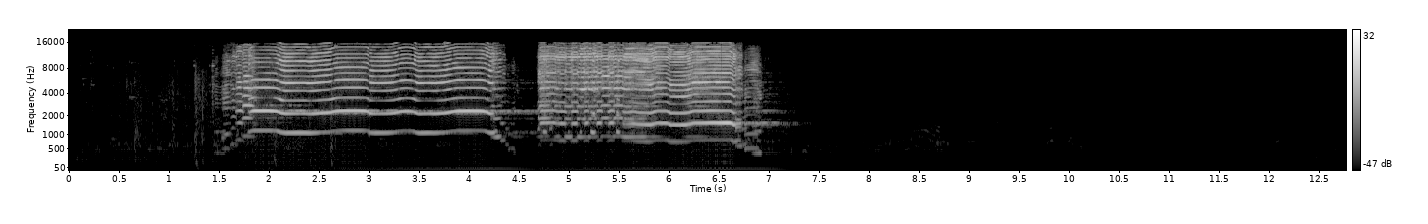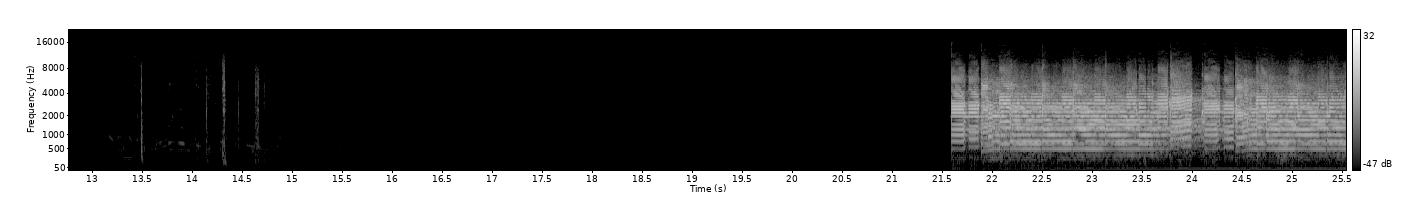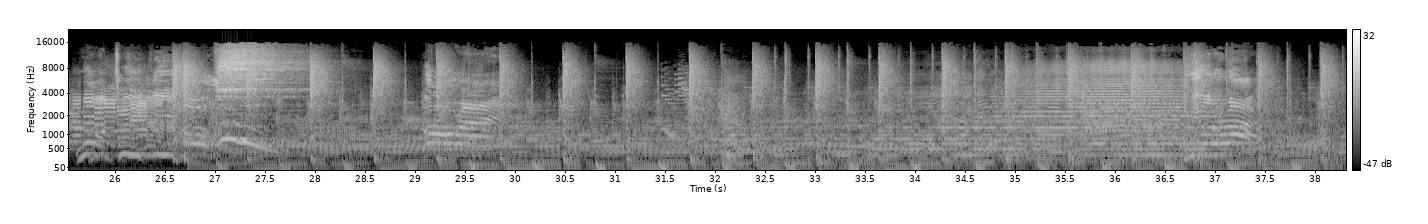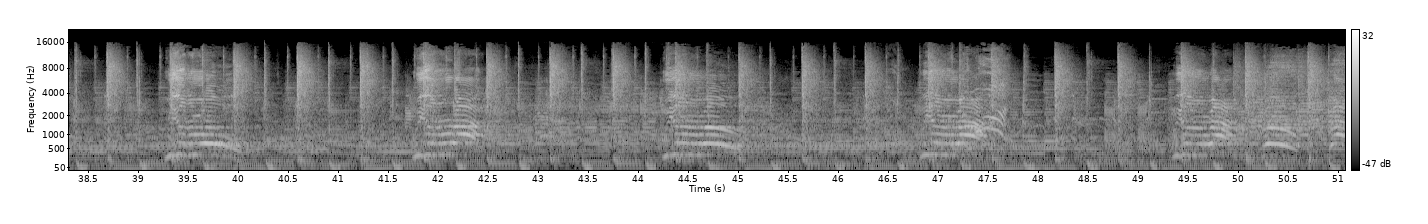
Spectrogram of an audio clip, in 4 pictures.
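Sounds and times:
harmonica chords: 1.7 - 7.1, 21.6 - 51.0.

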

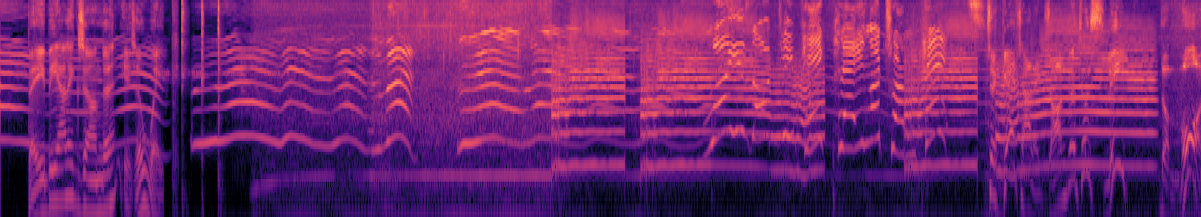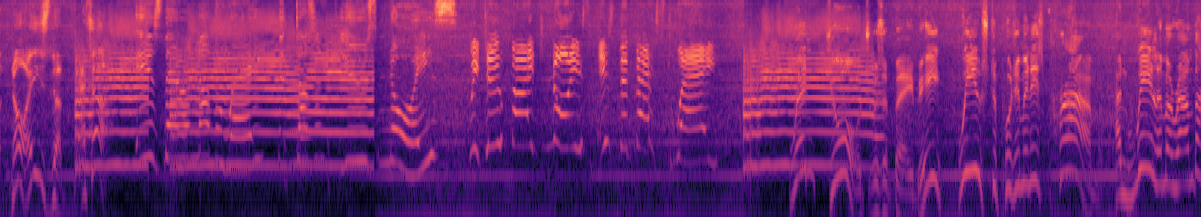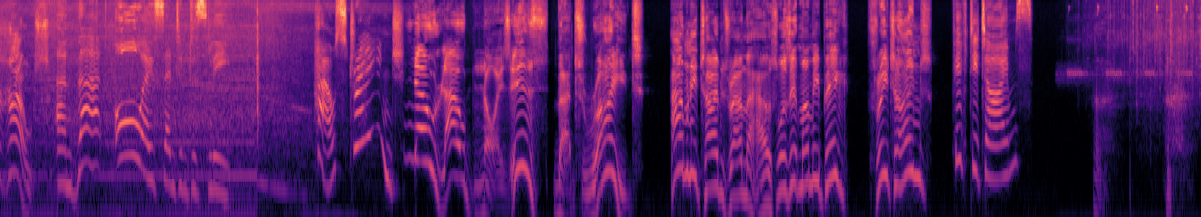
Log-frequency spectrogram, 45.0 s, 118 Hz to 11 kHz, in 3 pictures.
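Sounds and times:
trumpet long note: 6.6 - 14.7, 15.4 - 19.8, 24.2 - 27.6
vacuum cleaner hum: 11.2 - 34.4
crickets chirping: 43.2 - 45.0.

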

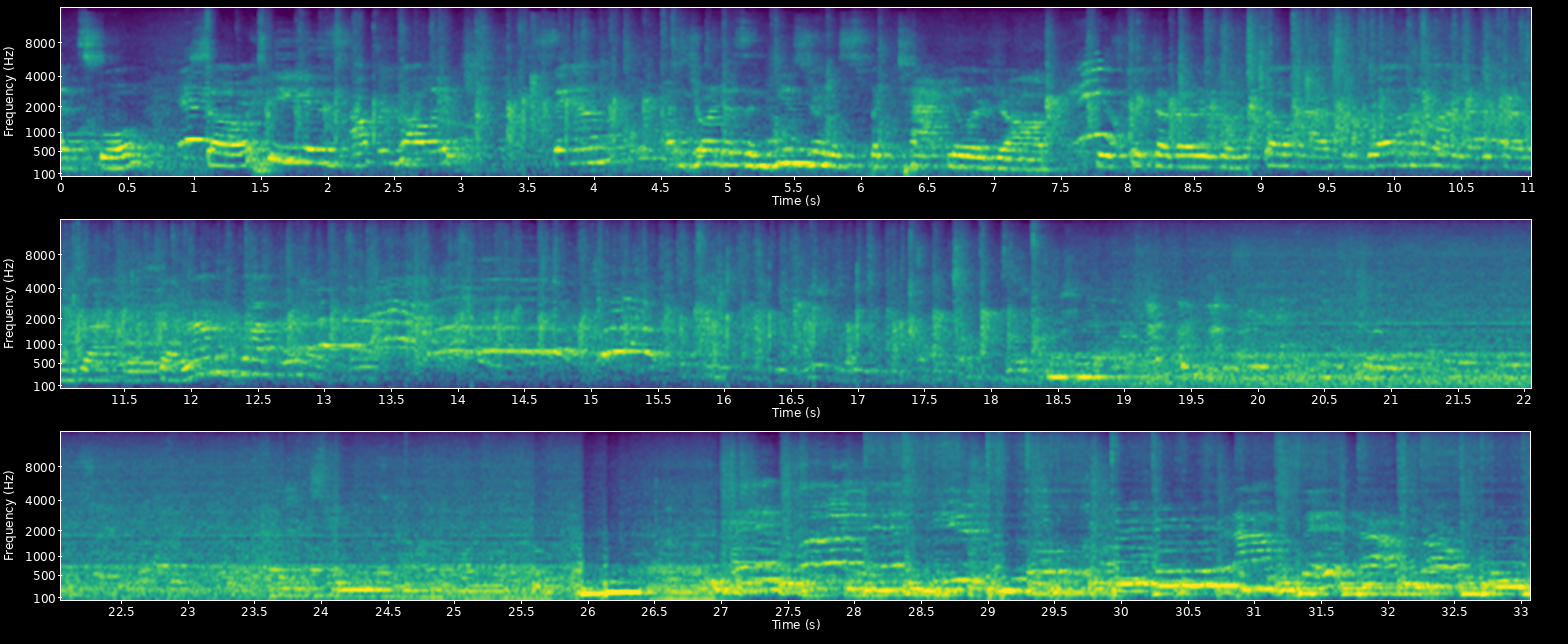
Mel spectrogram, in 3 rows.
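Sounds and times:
crowd noise and talk: 0.0 - 33.0
electric guitar: 18.3 - 33.0
bass guitar: 18.4 - 33.0
drums: 23.1 - 33.0
woman singing: 27.0 - 33.0.

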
